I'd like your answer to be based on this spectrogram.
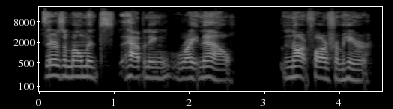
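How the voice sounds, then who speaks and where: In a studio-quality documentary interview without room sound, a middle-aged Trinidadian woman who founded a sanctuary reflects earnestly, filling pauses often. Her voice is fairly low, dark, and steady, and she speaks slowly.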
